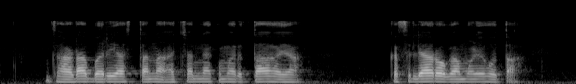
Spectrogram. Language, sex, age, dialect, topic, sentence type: Marathi, male, 18-24, Southern Konkan, agriculture, question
